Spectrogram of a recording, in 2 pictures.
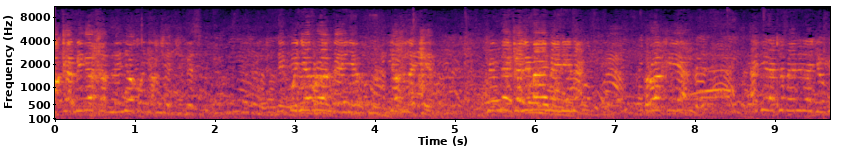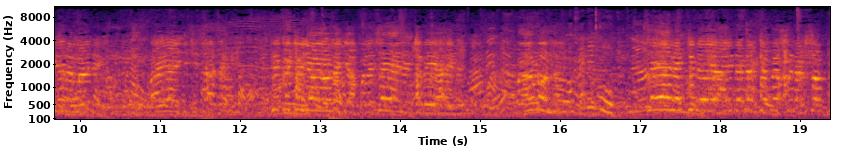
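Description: Speech: a woman talking through a handheld megaphone, with chatter from the people around.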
